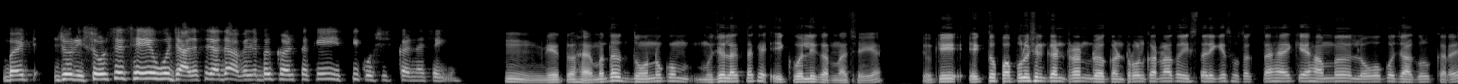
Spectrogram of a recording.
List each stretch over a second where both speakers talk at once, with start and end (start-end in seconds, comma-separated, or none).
none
